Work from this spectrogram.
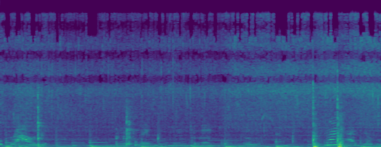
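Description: A pan of onions frying until brown for a butter chicken curry, with a steady sizzle and repeated stirring scrapes, close and fairly loud, no one talking.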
